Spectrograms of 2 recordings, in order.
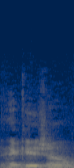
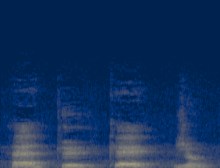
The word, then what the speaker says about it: requeijão: The nasal sound is really hard for Americans because we don't have it.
